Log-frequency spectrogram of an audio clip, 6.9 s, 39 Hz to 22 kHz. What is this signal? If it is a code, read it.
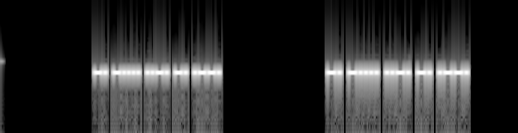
Morse code, heard as a keyed tone, about 33 wpm, 700 Hz. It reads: N6FNP N6FNP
